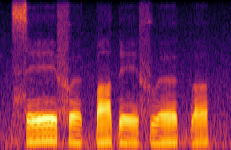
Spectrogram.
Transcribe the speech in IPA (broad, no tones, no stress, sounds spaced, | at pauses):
s eː f əː k͡p a ɗ eː f ɹ əː ɡ͡b ʌ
